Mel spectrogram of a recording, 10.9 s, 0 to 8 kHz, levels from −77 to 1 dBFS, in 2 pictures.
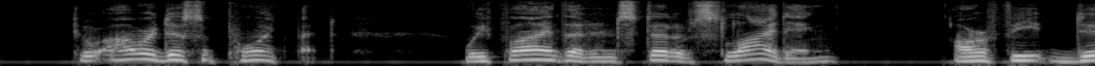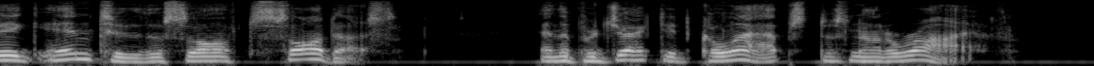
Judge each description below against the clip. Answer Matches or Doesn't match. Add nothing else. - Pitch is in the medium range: Matches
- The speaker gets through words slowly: Matches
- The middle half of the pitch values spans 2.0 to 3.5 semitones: Doesn't match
